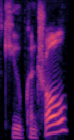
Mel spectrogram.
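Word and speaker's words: kubectl: However, one last and very important tool is still missing which is cubectl pronounced as cube control and it is used to control and manage the kubernetes cluster.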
